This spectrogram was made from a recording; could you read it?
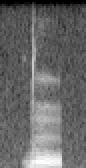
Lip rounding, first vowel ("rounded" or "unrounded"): rounded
